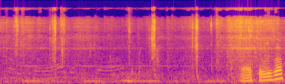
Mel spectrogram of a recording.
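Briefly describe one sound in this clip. Pruning shears snip through vine branches.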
